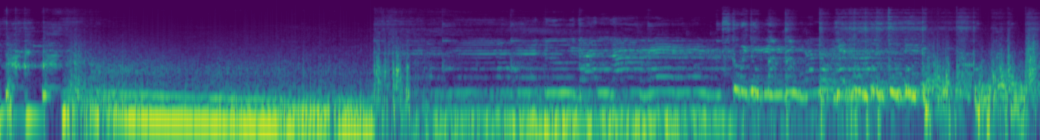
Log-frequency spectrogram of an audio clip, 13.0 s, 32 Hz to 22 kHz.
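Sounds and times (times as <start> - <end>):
deep bass tone sliding downward: 0.8 - 10.4
sharp hit: 0.8 - 10.5.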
